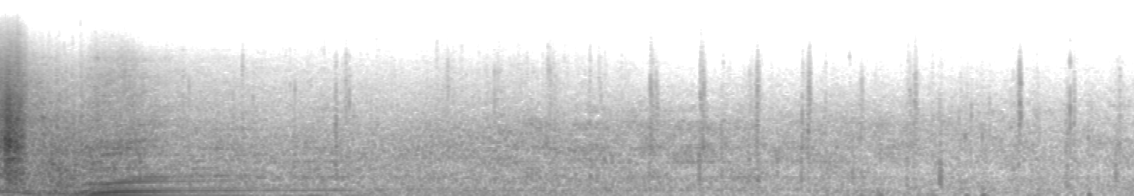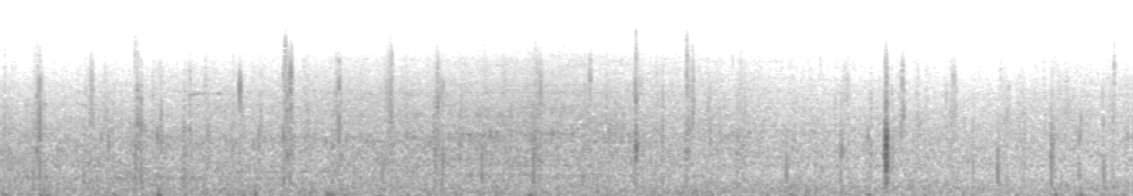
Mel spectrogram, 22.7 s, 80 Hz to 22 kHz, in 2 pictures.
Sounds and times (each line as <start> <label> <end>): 0.0 Wet Intersection car-bys 21.0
